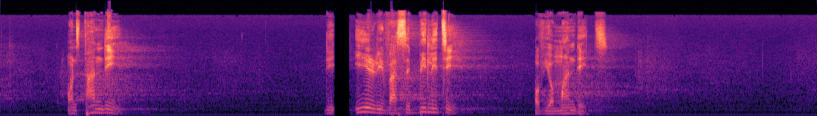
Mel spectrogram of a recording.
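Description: An elderly man preaches forcefully into a microphone, his voice echoing through a large hall.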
